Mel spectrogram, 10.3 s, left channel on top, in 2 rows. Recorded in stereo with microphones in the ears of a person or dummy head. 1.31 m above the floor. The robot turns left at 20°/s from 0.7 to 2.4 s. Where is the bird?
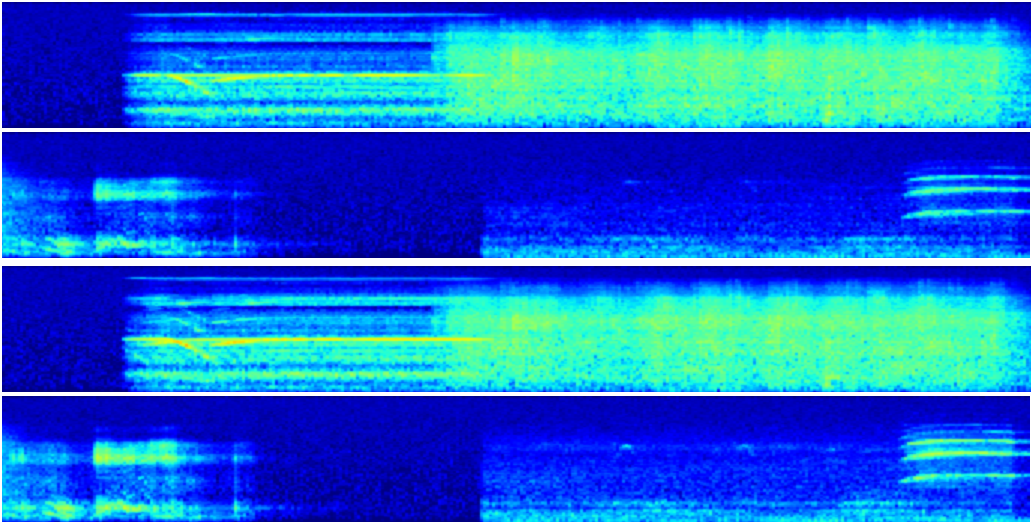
50° right (ahead or behind), 1.5 m.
